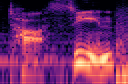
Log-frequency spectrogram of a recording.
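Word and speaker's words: Ta Sin: term ta and sin which are written as single unit and pronounced together as tasin the first letter appears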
